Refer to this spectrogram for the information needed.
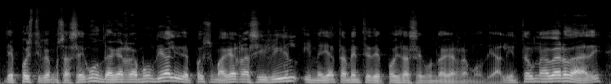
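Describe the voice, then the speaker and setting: Older man, very low voice, dark relaxed tone, Argentine accent, Spanish native, discursive interview talk, frequent checking tags. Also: quick pace. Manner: discursive, often ending on a checking tag question. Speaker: guest historian and professor. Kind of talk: conversational interview, explaining history.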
